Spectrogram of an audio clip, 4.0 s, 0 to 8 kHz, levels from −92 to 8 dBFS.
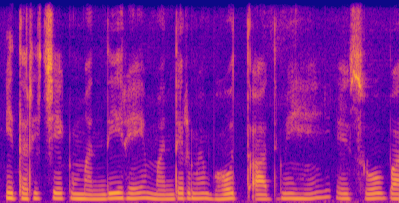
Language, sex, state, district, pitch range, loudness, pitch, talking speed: Hindi, female, Haryana, Charkhi Dadri, 190-200 Hz, -19 LUFS, 195 Hz, 150 wpm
